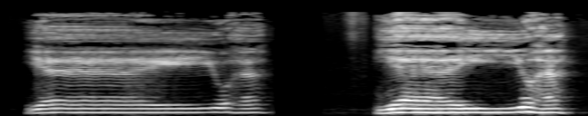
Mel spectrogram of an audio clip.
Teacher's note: You're almost not hearing the Hamza, as if the A vowel is extending to the Ya vowel.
